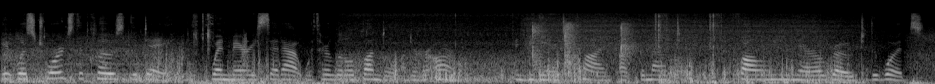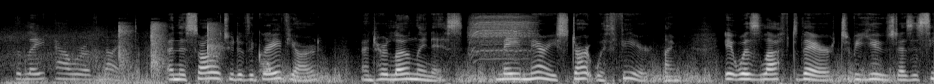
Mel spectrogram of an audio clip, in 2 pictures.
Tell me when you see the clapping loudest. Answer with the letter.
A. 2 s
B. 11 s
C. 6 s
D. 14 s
B.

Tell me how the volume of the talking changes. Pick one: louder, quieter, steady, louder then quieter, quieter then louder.
louder.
